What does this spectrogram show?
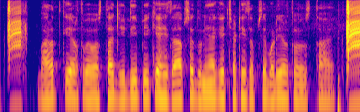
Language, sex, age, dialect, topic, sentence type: Hindi, male, 25-30, Kanauji Braj Bhasha, banking, statement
